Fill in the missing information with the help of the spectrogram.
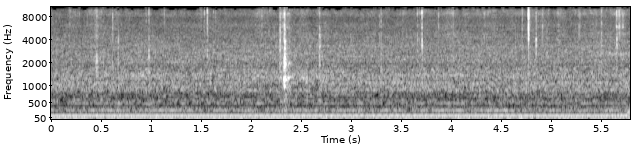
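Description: A few faint clicks of plastic as action-figure arms are pushed into the torso, over a steady low hum.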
